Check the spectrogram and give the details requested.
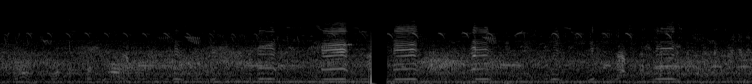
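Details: Barnacle geese with chicks in the Waveney Valley, Norfolk, UK: soft scattered honks and short yelping calls from several birds over steady low background hum, with a brief dropout midway.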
